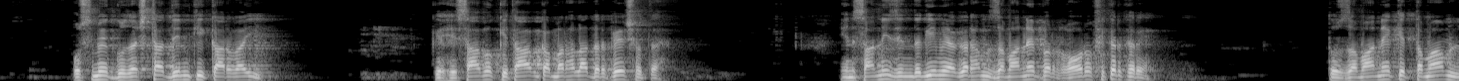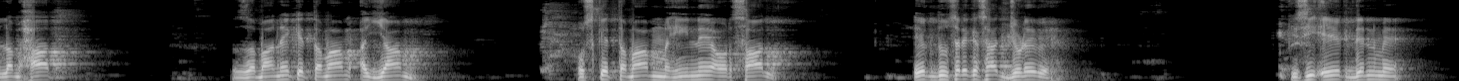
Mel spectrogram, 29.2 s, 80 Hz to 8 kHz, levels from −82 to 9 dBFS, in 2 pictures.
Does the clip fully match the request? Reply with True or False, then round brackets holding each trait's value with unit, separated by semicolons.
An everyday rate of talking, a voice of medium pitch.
False (105 wpm; 145 Hz)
